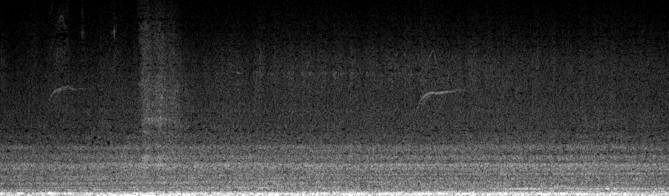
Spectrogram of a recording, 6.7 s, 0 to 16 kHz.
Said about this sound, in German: Wenn ich hier so in die S-Bahn reingucke, ist um 6.30 Uhr schon ganz schön was los. Und schön viele Menschen schon drin.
